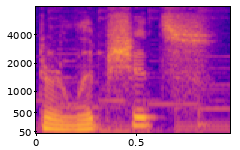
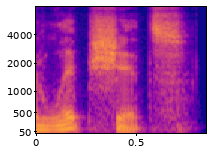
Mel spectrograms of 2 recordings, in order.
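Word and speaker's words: Lipschitz: And his name was Dr. Lipshits. Like that's his name, dude. Like s c hi tz.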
